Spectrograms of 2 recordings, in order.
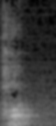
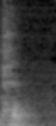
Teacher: we won't really say the T, pot. It'll just stop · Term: cut T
